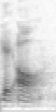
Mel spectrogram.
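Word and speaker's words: Ga'al (גאל): But this redeemer, I want you to understand that this is a big, the word is Ga'al, G-A, little mark up there, A-L. And I think it's pronounced Ga'al.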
